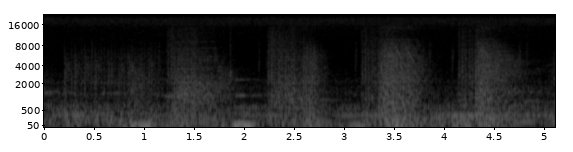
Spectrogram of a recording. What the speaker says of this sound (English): Maybe I can just stand there and shoot it.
